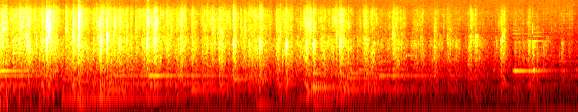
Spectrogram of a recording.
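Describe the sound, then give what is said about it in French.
Applause from a church audience after a fundraising announcement, steady dense clapping that swells and fades slightly over several seconds, with a faint sustained organ or keyboard tone beneath. “On peut vraiment acclamer Jésus-Christ de Nazareth.”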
